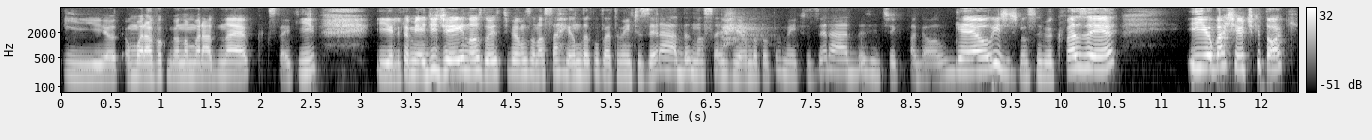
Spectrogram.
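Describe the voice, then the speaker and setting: A woman, an animated guest telling stories on a podcast and laughing often. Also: medium pitch, fast talker, dry recording. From southern Brazil. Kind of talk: casual podcast chat.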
